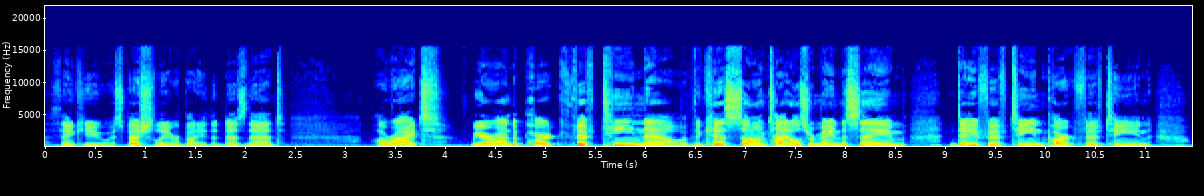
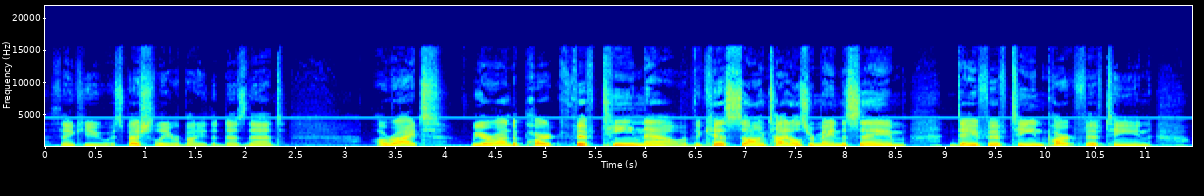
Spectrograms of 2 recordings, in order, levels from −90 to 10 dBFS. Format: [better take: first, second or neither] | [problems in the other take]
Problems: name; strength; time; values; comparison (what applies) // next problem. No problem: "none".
first | high-pitched whine; faint; throughout; 4.5 kHz, 30 dB below the speech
